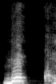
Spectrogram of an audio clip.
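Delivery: বক্ষ as bok-kho, broken at the doubled consonant; o-ending pronunciation. Shown as a demonstration. Teacher answers what it became, o-ending pronunciation. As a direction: say বক্ষ with a clear final o. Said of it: "তাহলে এটা উচ্চারণে ও হয়ে যাবে".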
